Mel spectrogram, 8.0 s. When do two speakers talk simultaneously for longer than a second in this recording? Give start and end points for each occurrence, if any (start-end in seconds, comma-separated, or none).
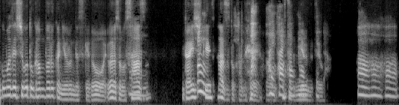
5.0-6.5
